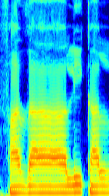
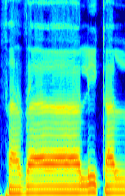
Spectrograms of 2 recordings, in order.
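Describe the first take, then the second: The two takes are said the same way.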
